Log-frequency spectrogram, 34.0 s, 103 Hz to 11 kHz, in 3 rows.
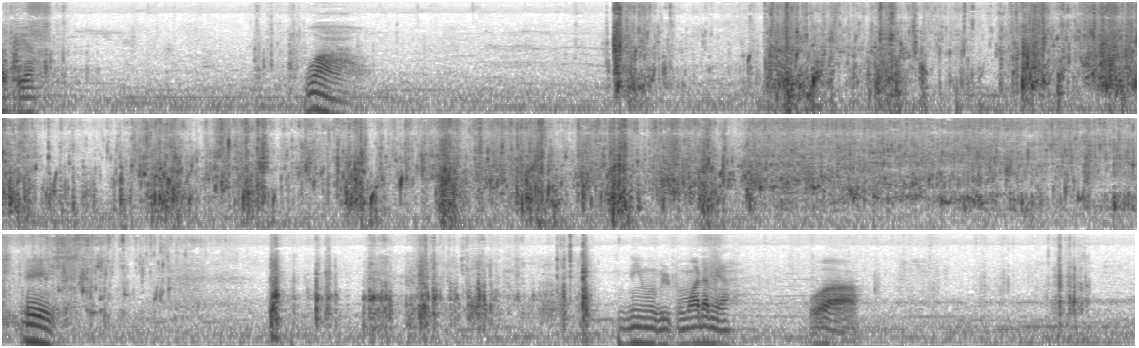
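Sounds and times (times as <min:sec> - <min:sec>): water splashing and trickling: 0:06.1 - 0:24.8.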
